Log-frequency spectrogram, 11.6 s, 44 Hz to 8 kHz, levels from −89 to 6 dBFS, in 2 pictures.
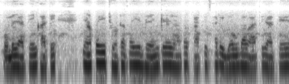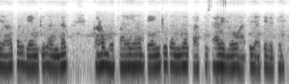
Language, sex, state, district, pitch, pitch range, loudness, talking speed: Hindi, male, Chhattisgarh, Jashpur, 130 Hz, 125-140 Hz, -16 LUFS, 200 wpm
